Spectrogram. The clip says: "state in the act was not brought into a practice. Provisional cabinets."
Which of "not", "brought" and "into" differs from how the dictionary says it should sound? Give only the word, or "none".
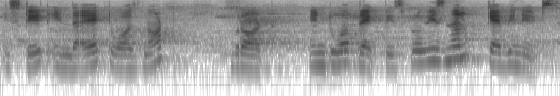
none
